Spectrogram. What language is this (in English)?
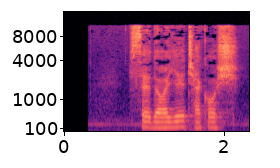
Persian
